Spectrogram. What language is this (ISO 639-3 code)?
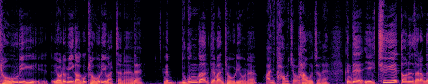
kor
